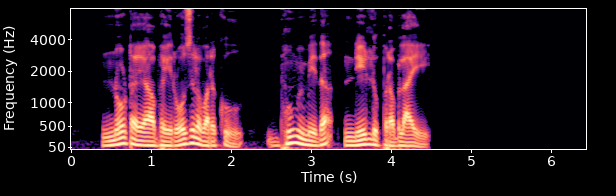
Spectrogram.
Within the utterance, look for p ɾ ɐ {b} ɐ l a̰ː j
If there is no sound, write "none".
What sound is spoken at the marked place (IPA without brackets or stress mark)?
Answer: b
